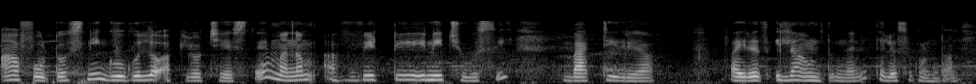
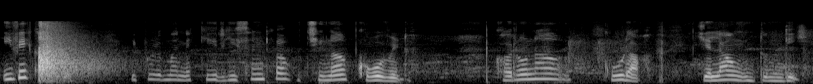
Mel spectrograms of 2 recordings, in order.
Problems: constant background noise, continuous background conversations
